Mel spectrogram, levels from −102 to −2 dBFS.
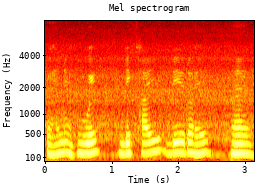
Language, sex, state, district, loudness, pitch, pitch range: Hindi, male, Chhattisgarh, Raipur, -16 LUFS, 165 Hz, 160-175 Hz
